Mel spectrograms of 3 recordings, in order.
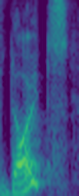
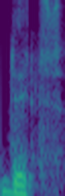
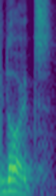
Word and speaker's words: Deutz: Champagne Deutz, you name it, because it's German from the start, which is Deutz, but the French can't pronounce it, so it becomes Champagne Deutz, something in between. So personally, I say Deutz, and I'm sitting here,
